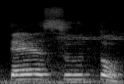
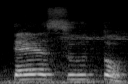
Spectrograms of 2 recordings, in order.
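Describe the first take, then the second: First: The middle u vowel is clearly pronounced. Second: The same.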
